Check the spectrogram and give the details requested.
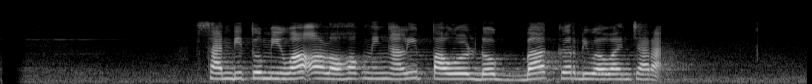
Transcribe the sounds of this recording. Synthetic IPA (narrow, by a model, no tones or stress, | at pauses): sandit̪umiwaɔlɔɦɔk̚niŋalipauldɔɡ̚bakɨrdiwawaɲt͡ʃaɾa̰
